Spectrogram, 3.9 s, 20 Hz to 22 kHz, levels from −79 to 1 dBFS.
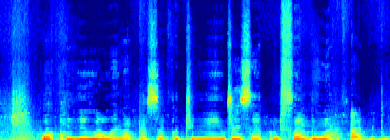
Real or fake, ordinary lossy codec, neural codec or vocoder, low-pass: fake; none; codec, 44.1 kHz, 1.7 kbps, Pupu-Codec; none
